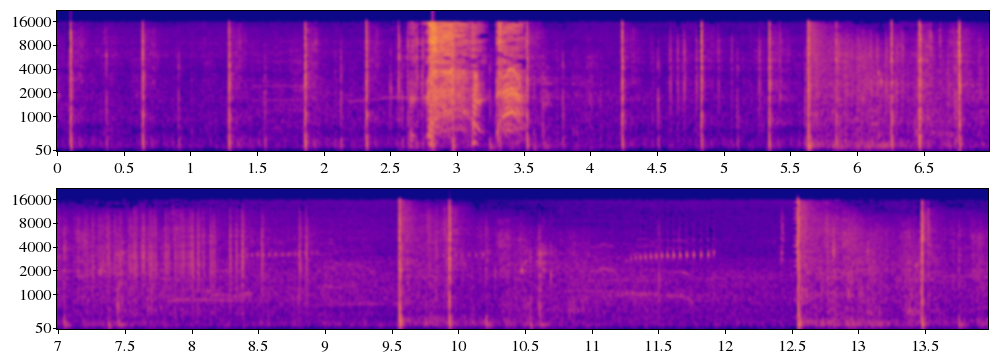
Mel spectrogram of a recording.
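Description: Aerial fireworks bursting overhead: a rapid, irregular run of sharp bangs and pops, with a dense loud stretch of crackling about three seconds in and a few single louder reports later.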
